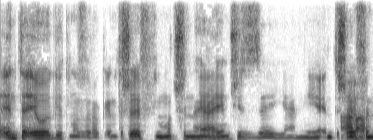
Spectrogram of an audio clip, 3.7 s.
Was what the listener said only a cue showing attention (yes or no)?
yes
